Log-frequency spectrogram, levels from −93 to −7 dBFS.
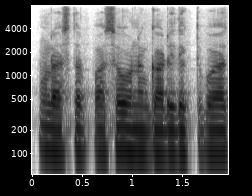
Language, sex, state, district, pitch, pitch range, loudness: Bengali, male, West Bengal, Paschim Medinipur, 105 Hz, 100-105 Hz, -18 LUFS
